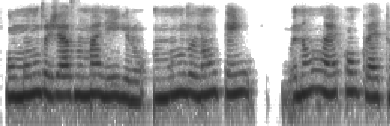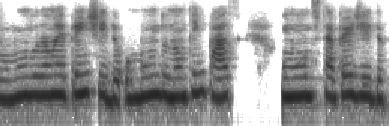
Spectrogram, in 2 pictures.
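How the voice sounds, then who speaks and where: A young woman with a Brazilian accent telling a faith testimony in casual chat, animated, with many fillers. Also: on the high side, fairly quick, highs cut off. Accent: Brazilian Portuguese. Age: young adult.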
